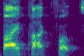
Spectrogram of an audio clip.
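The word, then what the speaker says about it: BIPOC folx: what i just said you might be like bipac folks what you talking about okay bipac folks i use the term bipac folks yes i said bipac folks and you might be asking what in the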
